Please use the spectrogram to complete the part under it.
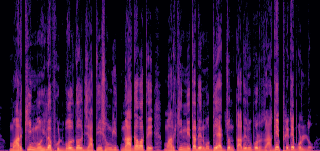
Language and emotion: Bengali, angry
